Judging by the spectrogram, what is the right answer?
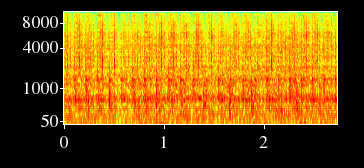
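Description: A Singer 201-3 sewing machine mounted in a treadle runs slowly, its needle thumping in an even, steady rhythm with a close, continuous mechanical clatter.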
